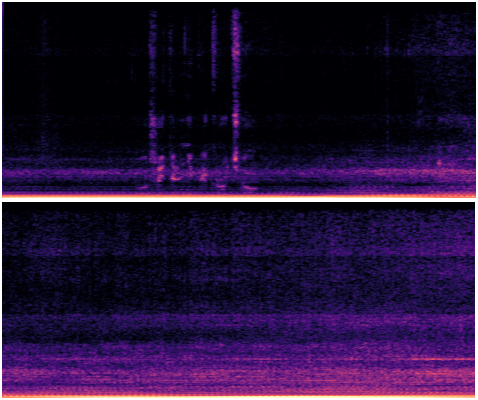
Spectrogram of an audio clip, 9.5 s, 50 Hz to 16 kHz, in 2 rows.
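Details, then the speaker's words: Mazda Millenia / Xedos 9 supercharged V6, 220 hp, after repairing a knock from spun rod bearings: loud open exhaust drone with an even, steady beat, no knock as revs rise slightly; normal running. "промо завёл ура пока всё хорошо"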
